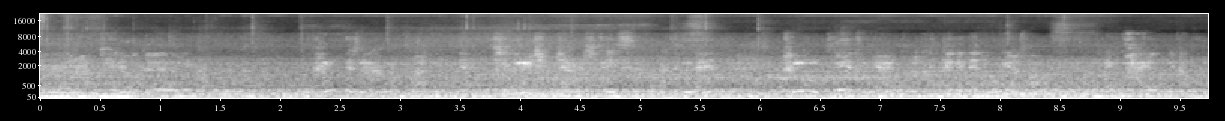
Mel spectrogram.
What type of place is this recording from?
bus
